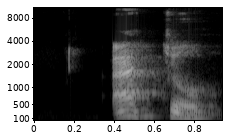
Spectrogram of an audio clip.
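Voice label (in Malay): "acuh", Malay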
